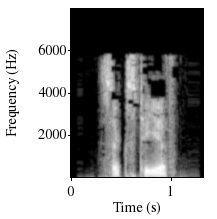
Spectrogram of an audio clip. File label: "sixtieth", English; adjectives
